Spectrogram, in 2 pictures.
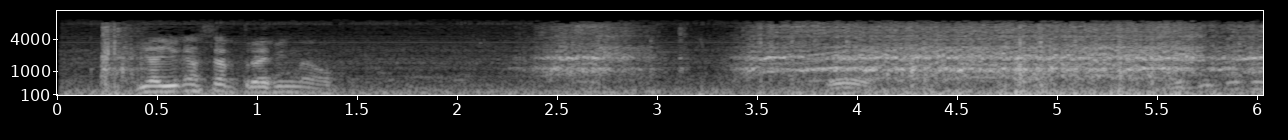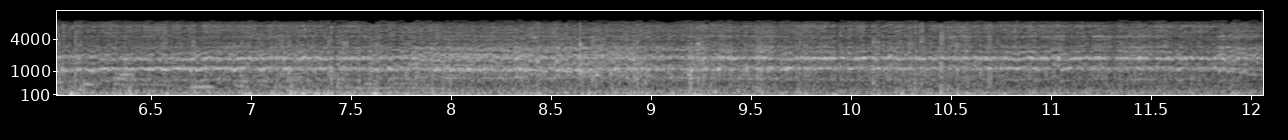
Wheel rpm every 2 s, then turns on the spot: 0, 40, 150, 150, 160, 160.
none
